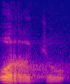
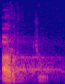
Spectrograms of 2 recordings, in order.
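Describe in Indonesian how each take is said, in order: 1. Vokal pertama adalah bunyi u bulat. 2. Vokal pertama adalah bunyi a terbuka. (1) "bukan urju" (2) "tapi arju"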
